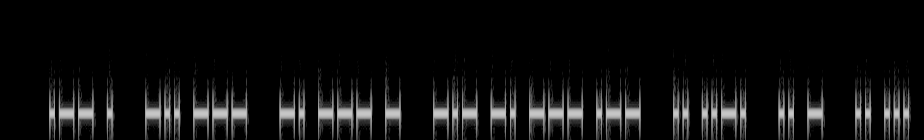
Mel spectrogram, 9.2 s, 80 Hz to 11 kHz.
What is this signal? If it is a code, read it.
Morse code, heard as a keyed tone, about 25 wpm, 700 Hz. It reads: WE DO NOT KNOW IF IT IS
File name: practice / 25wpm / Sentences with 4-Word Phrases - 25wpm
